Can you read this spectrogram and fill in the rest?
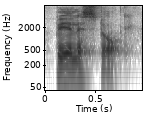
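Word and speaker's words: Białystok: as a b a or BR list stalk beer listock but surely that should be a wha that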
